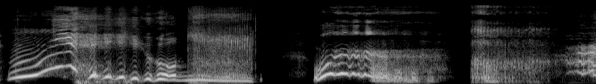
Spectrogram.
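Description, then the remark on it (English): A person imitates a horse whinny, with a rising, quavering cry sliding downward. Two shorter, breathy neigh-like calls follow after brief pauses, loud. “Pasha told me to speak a little hoarse. Do you want to try? Say this.”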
